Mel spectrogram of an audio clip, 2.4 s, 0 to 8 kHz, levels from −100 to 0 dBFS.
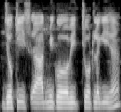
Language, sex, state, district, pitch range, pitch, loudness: Hindi, male, Bihar, Saharsa, 135-145 Hz, 140 Hz, -16 LUFS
